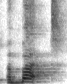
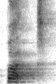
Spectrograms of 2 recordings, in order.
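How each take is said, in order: First: A but with a weak, short a; unstressed first vowel. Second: But with a full, stressed vowel; stressed longer vowel. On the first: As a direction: slip quickly over the a in a but. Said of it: "the unstressed sound". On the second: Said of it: "more stress. It's a longer sound". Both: Shown as a demonstration.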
